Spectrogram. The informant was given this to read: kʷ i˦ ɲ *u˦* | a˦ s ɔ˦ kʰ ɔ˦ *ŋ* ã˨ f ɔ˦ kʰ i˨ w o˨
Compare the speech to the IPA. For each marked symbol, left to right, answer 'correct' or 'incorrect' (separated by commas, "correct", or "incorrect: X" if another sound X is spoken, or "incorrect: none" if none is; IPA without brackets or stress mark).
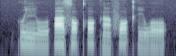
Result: correct, incorrect: k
